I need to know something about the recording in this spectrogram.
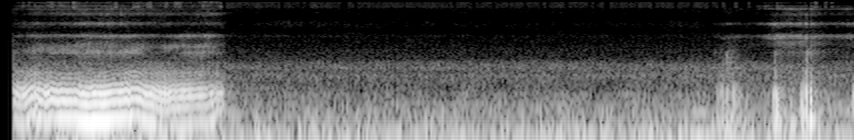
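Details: One loud, drawn-out groaning snore with wavering pitch, then quiet room noise and faint soft breaths; snoring during sleep.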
